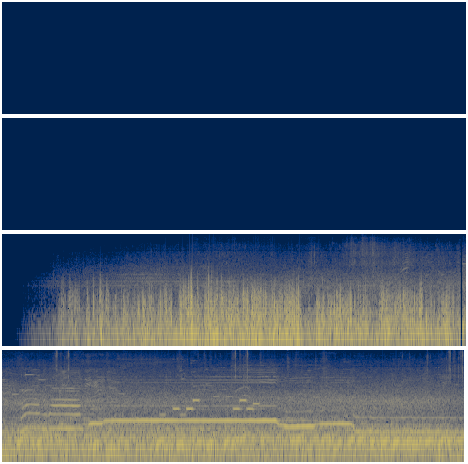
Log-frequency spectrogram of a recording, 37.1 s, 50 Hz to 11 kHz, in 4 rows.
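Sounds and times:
wind buffeting microphone: 19.4 - 31.2
slow music of long held notes: 29.8 - 34.6.

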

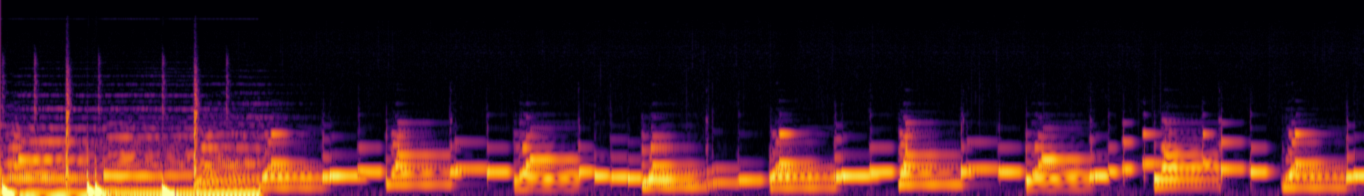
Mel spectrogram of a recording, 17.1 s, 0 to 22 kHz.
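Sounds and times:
gentle keyboard tune: 0.0 - 17.0.

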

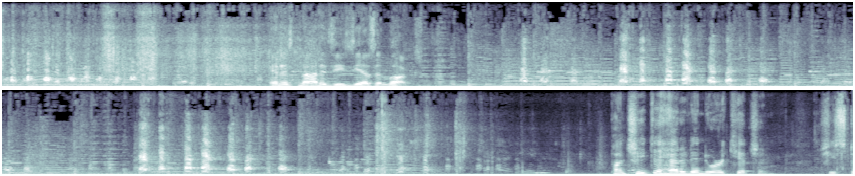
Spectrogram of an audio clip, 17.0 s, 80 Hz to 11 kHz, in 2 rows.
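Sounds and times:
chickens clucking and squawking: 0.0 - 3.3, 4.6 - 14.1
soft background music: 0.0 - 14.1.

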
